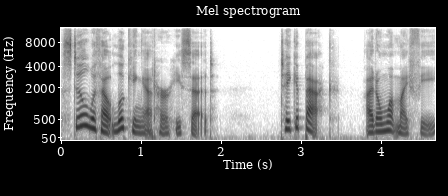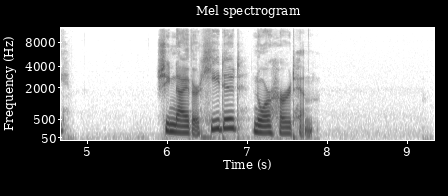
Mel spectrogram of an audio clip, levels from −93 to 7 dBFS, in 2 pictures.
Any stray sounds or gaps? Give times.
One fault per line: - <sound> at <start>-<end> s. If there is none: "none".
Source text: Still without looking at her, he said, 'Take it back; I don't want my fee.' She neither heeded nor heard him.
none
